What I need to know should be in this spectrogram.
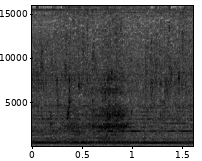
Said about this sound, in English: Need to add a little bit more water.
